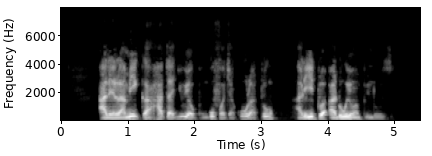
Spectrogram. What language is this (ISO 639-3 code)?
swa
